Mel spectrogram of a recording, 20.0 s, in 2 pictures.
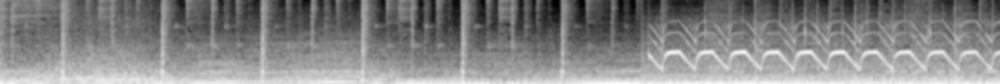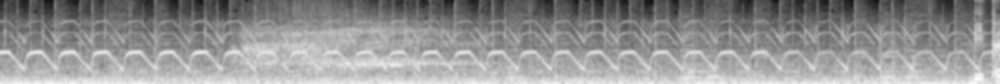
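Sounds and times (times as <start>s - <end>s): police siren yelping: 6.4s - 20.0s.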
